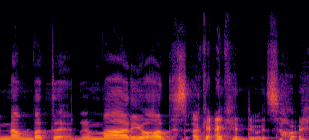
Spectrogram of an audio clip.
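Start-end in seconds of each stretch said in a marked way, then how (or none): 0.0-1.9 very high-pitched put-on Italian accent. Reading a top-ten game list as a challenge, in an italian accent. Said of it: "so I'm gonna do it in Italian accent".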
